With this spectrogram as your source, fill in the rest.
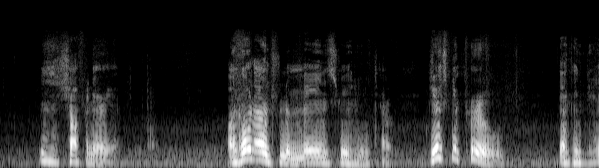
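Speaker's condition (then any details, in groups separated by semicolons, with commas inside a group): Mouth cancer surgery; speech varies, may sound totally different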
